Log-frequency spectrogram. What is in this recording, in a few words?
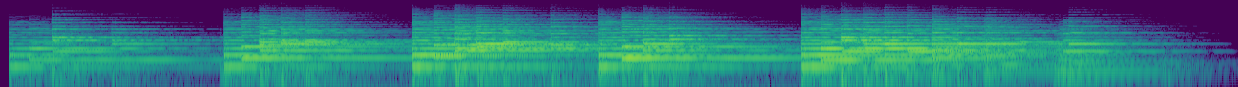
ac piano stage far left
